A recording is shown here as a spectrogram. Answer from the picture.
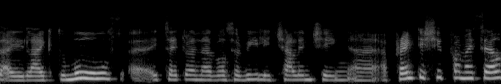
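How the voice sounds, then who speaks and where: A woman with a non-native accent speaks at a fairly high pitch. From Switzerland. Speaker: coach and workshop facilitator. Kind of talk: online workshop talk. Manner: hesitant, many fillers.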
